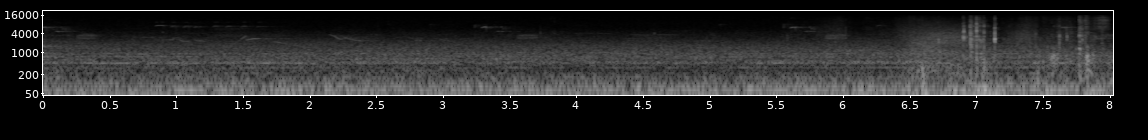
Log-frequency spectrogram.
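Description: Outdoor ambience with a steady low rumble and a few faint bird chirps in the first seconds. Near the end come rustling and knocks as the body-worn camera is brushed and covered.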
